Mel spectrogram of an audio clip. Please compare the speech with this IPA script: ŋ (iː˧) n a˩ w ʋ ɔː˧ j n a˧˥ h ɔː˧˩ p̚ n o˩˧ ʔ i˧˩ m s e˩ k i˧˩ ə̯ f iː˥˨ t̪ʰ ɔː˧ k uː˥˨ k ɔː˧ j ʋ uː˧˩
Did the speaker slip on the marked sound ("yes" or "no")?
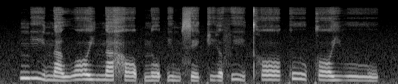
yes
